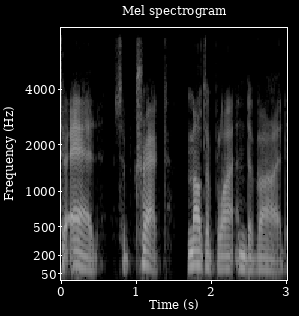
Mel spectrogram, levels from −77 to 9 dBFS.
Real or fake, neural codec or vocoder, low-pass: real; none; 7.2 kHz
